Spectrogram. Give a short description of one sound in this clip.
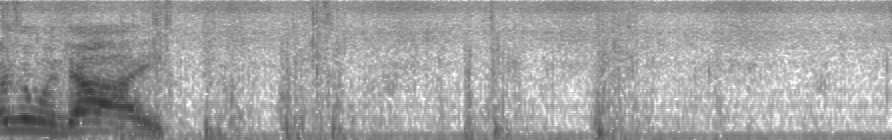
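An armoured figure's footsteps tread on earth.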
